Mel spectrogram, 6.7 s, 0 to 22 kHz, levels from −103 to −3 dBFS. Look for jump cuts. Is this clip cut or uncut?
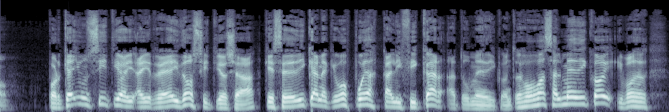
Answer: cut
